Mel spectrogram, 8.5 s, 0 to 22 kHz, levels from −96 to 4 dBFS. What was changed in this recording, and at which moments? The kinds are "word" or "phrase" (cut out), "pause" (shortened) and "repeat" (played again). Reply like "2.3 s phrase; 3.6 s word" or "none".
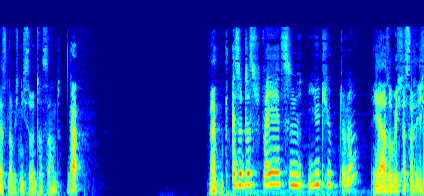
6.8 s word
